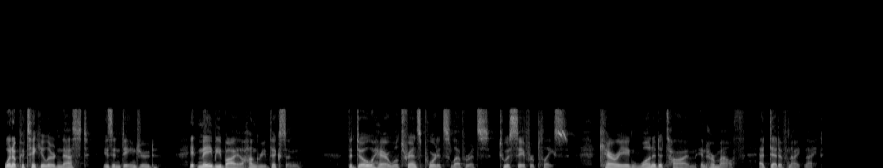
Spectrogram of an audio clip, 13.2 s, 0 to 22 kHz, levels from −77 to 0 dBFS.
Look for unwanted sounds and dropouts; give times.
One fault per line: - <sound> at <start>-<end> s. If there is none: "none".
none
